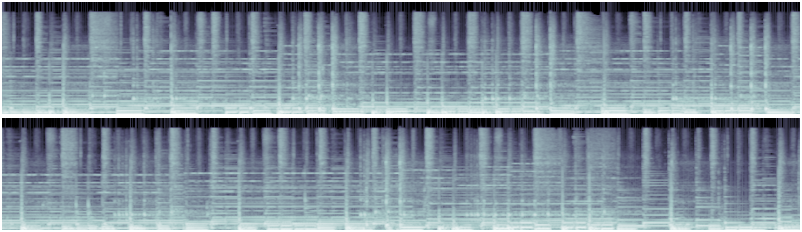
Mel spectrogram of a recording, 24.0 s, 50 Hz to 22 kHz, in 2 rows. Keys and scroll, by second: 12.1 super+z.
